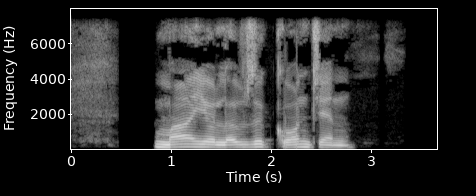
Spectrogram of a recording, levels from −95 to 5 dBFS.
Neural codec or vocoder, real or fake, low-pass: none; real; 7.2 kHz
